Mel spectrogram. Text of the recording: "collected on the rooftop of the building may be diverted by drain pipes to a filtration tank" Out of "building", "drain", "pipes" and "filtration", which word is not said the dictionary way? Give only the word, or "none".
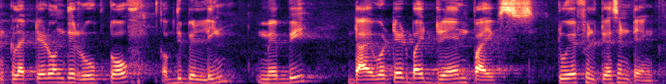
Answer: filtration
